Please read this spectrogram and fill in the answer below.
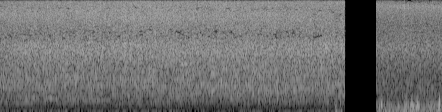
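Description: Mountain stream rushing over stones, a steady hiss that sounds like rain falling. It cuts off about five seconds in and gives way to gusts of wind buffeting the microphone.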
